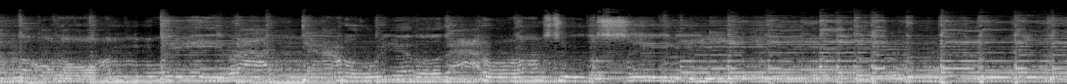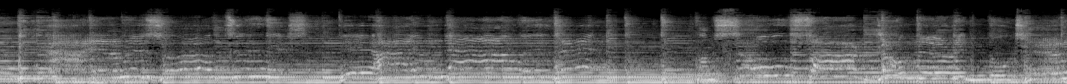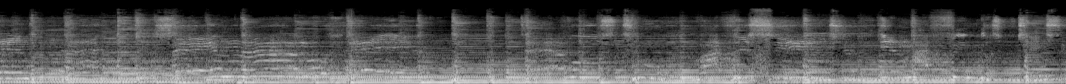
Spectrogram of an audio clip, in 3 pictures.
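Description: Two acoustic-electric guitars, one of them nylon-string, played together live in an instrumental passage with a steady, continuous sound.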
